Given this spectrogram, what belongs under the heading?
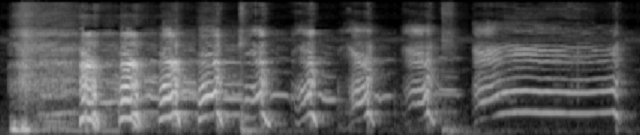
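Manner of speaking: high screaming laugh that nearly cries; a real wailing cackle; shrieking laugh. Real, not acted. Cracking up at herself.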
